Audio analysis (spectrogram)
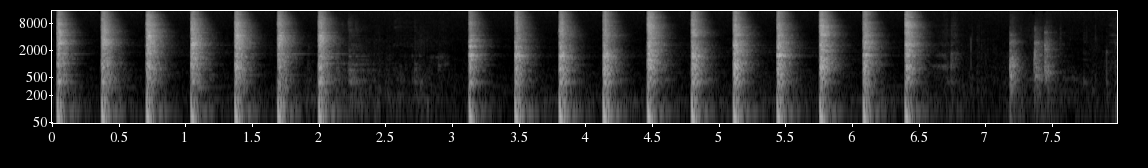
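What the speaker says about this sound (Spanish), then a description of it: "aplanar nuevamente y después seguir martillando" Sharp hammer blows on metal ring out in two quick, even bursts of about seven strikes each, separated by a short pause, loud and close with no talking, in a workshop.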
